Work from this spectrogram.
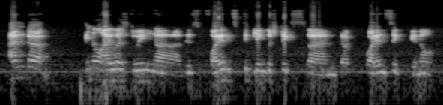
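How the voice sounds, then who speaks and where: A man with a North Indian accent, a high pitch, lively intonation and a moderate pace. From northern India. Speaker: university lecturer in linguistics. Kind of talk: lecture. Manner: hesitant, many fillers.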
